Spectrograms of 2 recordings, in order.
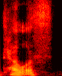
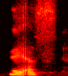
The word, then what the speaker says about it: Telles: the case of Robert tus I've been saying Tellis he saids tus uh state of Nevada versus Robert Tas for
